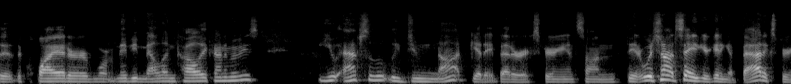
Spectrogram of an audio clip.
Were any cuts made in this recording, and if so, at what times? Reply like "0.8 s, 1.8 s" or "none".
none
